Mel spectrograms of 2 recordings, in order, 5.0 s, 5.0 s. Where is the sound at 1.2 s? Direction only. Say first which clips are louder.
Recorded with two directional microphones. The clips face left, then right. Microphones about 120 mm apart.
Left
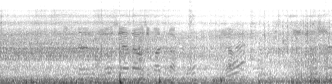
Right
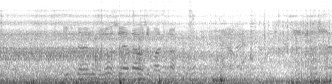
Right 7 dB; 50° right (ahead or behind).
